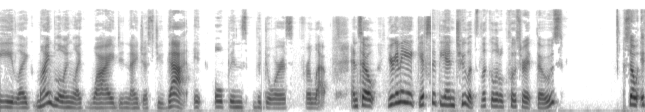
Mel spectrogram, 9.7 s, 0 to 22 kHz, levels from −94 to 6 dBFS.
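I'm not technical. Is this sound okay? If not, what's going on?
No. The recording likely switched to a poorer input device from 3.92 to 6.48 s, after "that it opens the" and until "at the end too". The sound briefly blanks, turns duller with nothing above 11.5 kHz, and picks up faint new background noise at the same loudness.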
